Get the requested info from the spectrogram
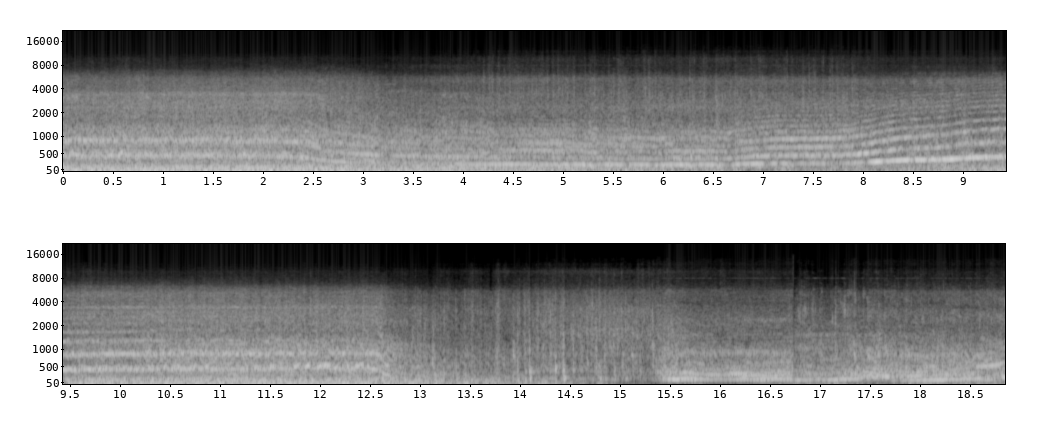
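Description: RC boat's motor heard from the bow over rushing water and hull noise, its whine rising and falling in pitch as the throttle changes. About two thirds in the water rush drops away and the motor sinks to a low, wavering note, then climbs again at the very end.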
